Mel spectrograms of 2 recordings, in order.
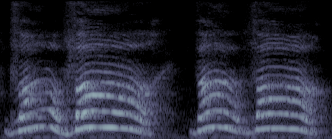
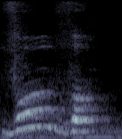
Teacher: Porque nós temos o som bem aberto. Então, a gente abre bem a boca para poder falarmos com o agudo. Já com o circunflexo, não. A gente tem a boquinha um pouco mais fechada, porque nós falamos vovô.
